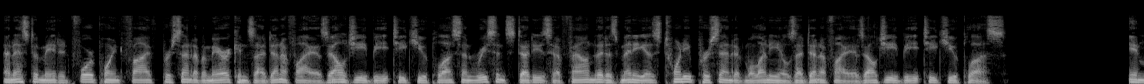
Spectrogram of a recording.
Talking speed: 125 wpm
